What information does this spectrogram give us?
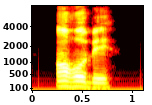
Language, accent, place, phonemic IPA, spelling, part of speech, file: French, France, Lyon, /ɑ̃.ʁɔ.be/, enrober, verb, LL-Q150 (fra)-enrober.wav
- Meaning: to coat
